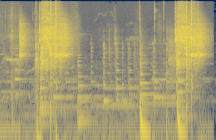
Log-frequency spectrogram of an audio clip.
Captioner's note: nail gun shooting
